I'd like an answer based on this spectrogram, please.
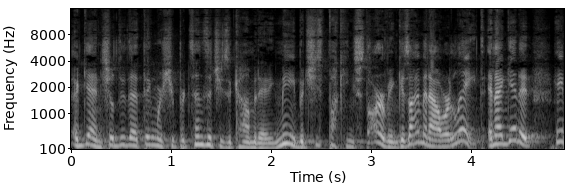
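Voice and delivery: usual speaking voice

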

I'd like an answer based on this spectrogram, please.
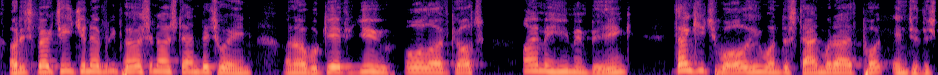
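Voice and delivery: reading it in a Brummie accent; Birmingham accent. Shown as a demonstration. Reading the referee's statement aloud in a Brummie accent. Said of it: "they talk like this".

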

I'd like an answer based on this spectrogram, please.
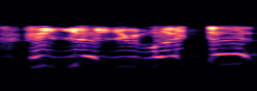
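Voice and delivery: very high, loud crowing; hammed-up trash talk, shouted high; mock cocky taunt. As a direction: crow it at a beaten defender. Retold taunt after catching pass.

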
